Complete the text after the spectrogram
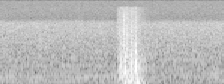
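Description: A soft click sounds as a game button is pressed.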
